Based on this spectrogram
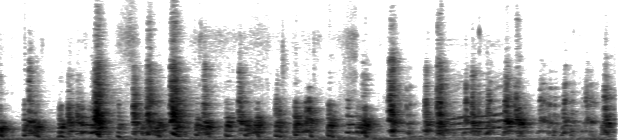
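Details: A hybrid chukar partridge, a young bird kept for fighting and hunting, gives a quick stream of raspy chuck notes with some thinner whistled tones near the end, then falls silent.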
